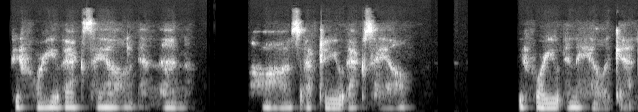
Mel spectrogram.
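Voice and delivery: soft, calm meditation voice with long pauses; guided meditation. Real, not acted. Guide leading listeners through breathing and gratitude, softly meditative. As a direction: gently guide them into relaxation, leaving space between phrases.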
